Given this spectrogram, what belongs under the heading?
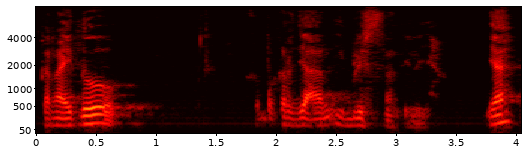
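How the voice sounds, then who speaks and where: A pastor speaks in a mid-range, gravelly, husky voice at an unhurried pace, preaching conversationally and directly from a church sanctuary. Frequent asides address the congregation as saudara, and the live mic captures long hall reverb.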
